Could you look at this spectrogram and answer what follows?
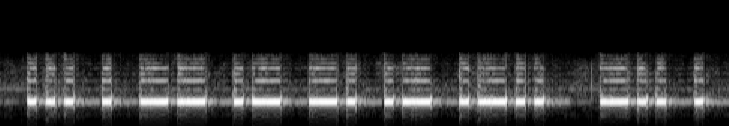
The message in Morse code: SEMANAL DE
